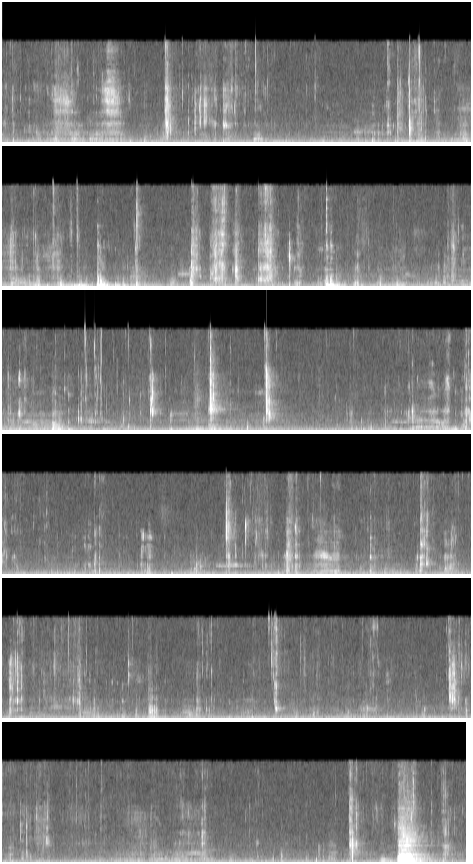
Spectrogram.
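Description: Close-miked chewing and biting of curried meat eaten by hand, with irregular wet smacks and clicks. A louder cluster of smacks comes near the end.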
